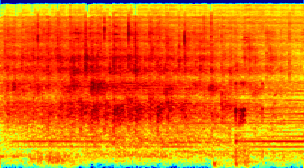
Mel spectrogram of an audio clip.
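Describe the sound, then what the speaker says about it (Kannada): An audience at a dance festival applauds child dancers after their performance, a steady wash of clapping that sounds somewhat distant and holds evenly across the whole stretch. "ಎಲ್ಲ ಪುಟಾಣಿಗಳಿಗೂ ಮತ್ತೊಮ್ಮೆ ನಮ್ಮ ಚಪ್ಪಾಳೆಯಿಂದ ಪ್ರೋತ್ಸಾಹಿಸೋಣ"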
